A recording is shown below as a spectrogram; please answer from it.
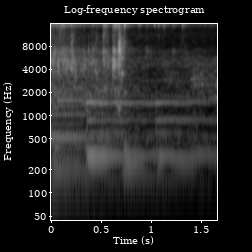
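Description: Water poured into a pan of spinach kofta curry makes a short, soft trickle and splash over a steady background hum, close by and fairly quiet.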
